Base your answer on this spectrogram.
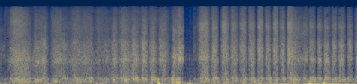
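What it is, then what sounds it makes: Foam microphone windscreen. A small, soft yellow foam windscreen on a black desktop microphone is rubbed and squeezed throughout with the fingertips and palms of both hands. The result is a steady run of close, muffled scratchy rustling strokes with a heavy low rumble and brief brighter hiss on each stroke.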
